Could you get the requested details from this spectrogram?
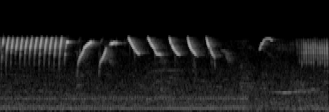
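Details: Scotch Fancy canary singing in training: a fast trill, then about eight loud falling swoops at an even pace, a pause, one more swoop and a short buzzy rattle.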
